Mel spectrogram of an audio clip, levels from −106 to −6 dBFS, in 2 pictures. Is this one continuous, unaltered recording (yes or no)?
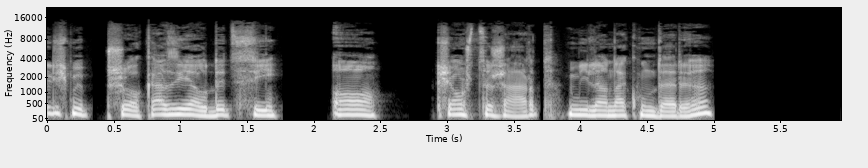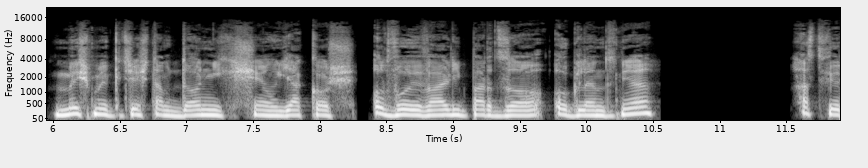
no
